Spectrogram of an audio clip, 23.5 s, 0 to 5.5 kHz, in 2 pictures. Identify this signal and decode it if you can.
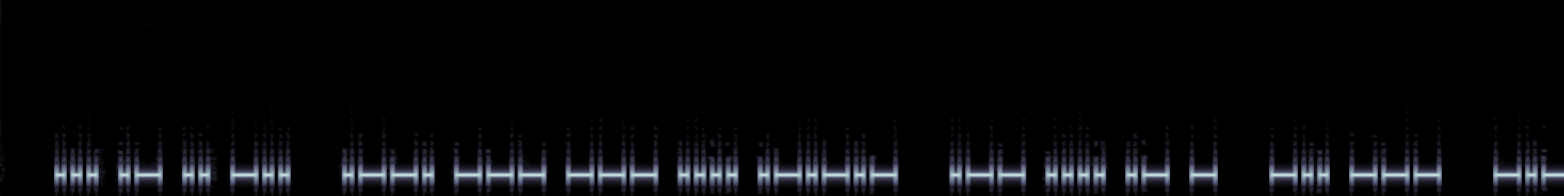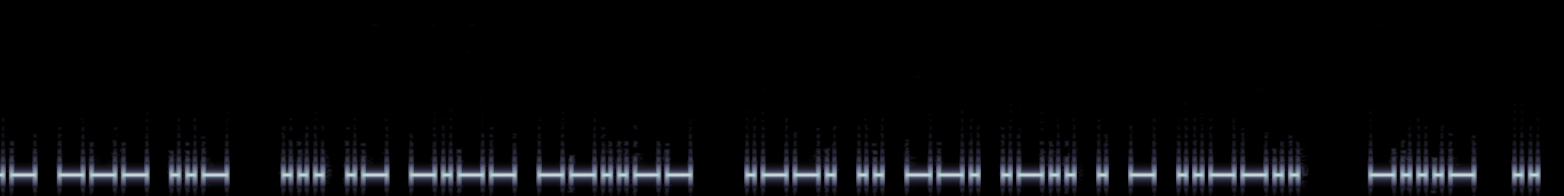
Morse code, heard as a keyed tone, about 20 wpm, 600 Hz. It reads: SAID POOH. WHAT DO YOU SAY, PIGLET? <BT> I
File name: cw-books / winnie-the-pooh / winnie-20wpm-page-0110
